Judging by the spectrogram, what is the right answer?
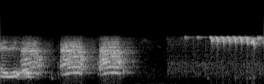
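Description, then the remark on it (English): A duck quacks loudly, three harsh, nasal quacks in a row, followed after a short pause by a quick, rattling series of softer chattering calls. “See, the bird didn't fit in there.”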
